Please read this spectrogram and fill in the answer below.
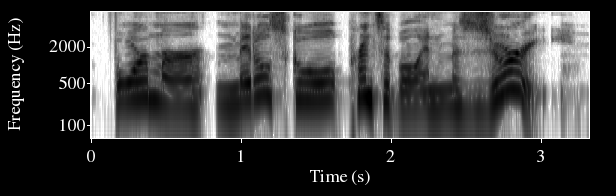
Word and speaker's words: Missouri: Middle School principal in Missouri or Missoura if you're from Missouri I think that's how you pronounce it will spend the rest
